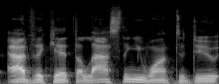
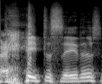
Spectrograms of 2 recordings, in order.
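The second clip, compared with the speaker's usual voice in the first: higher, louder, through a laugh; laughing admission; 9 semitones higher, 9 dB louder than usual. Real, not acted. Nurse admitting to viewers an unpopular tip, laughing. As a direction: laugh as you confess it.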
